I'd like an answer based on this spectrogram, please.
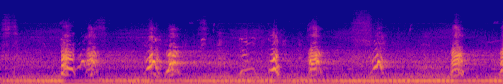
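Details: Puppy during bitework training gives short, sharp barks, about eight spaced through the clip, over a low steady hum.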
